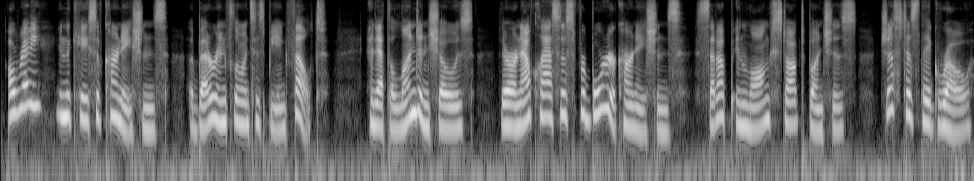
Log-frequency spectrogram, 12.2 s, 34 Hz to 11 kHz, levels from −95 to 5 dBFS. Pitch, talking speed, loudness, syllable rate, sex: 220 Hz, 165 wpm, -19 LUFS, 4.8 syllables/s, female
